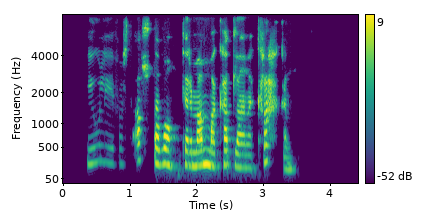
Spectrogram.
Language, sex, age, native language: Icelandic, female, 40-49, Icelandic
